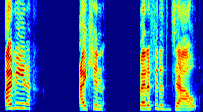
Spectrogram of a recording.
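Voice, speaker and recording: A woman with a fairly high voice co-hosts a casual podcast chat, animated and quick to laugh, swearing freely. The sound is dry and close, with no room around it. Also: dry recording. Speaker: podcast co-host.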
